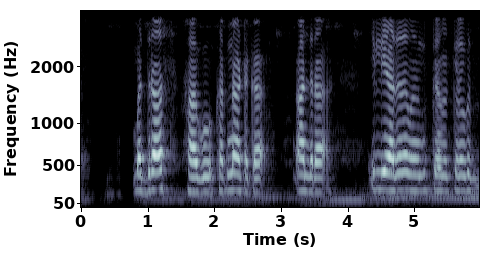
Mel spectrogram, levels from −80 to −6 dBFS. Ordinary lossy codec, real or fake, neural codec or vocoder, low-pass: AAC, 32 kbps; real; none; 3.6 kHz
